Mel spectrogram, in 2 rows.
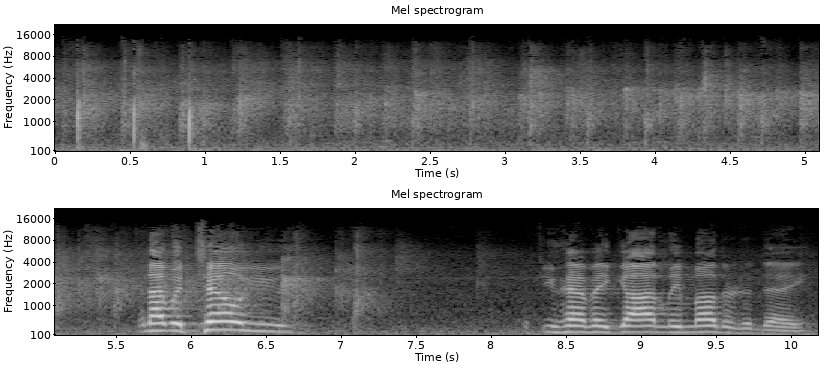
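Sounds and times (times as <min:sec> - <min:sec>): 
audience hand clapping: 0:00.0 - 0:07.5
speech: 0:05.7 - 0:06.8, 0:08.4 - 0:10.1.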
